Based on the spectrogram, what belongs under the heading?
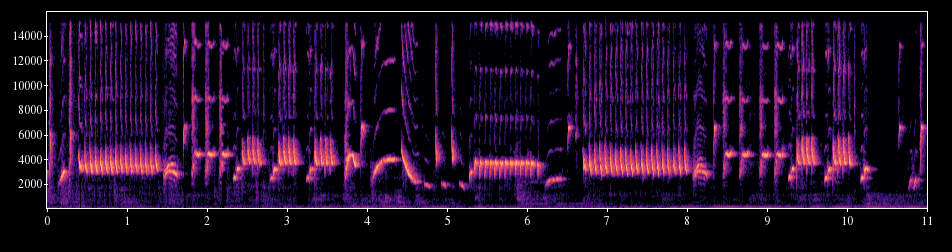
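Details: Sustained singing from a Mexican rosefinch. Long rattling trills alternate with sweeping whistles and choppy chirp sequences, and a faint low hum sits underneath.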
